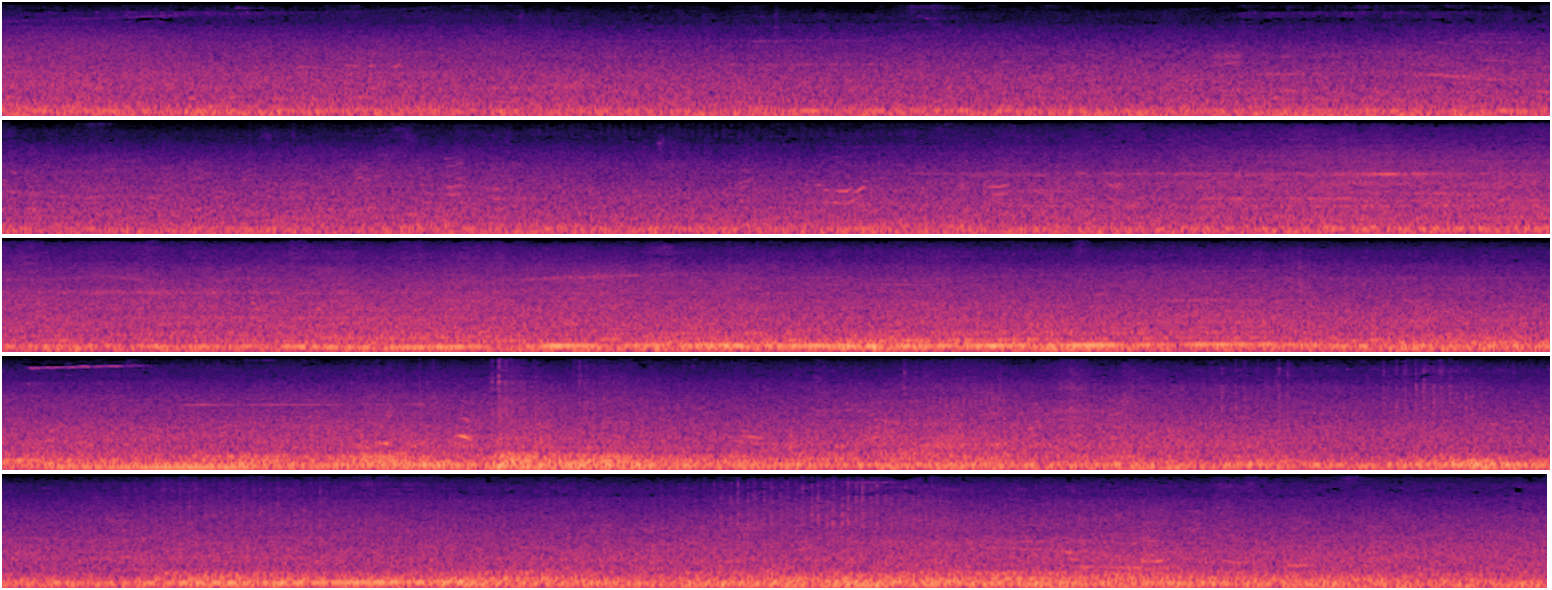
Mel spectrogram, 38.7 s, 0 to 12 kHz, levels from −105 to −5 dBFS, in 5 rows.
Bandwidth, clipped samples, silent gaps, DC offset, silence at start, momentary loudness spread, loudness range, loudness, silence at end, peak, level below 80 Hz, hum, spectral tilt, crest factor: 10.5 kHz; under 0.1%; none; under 0.1%; 0 s; 11 LU; 11 LU; -37 LUFS; 0 s; -20 dBFS; -44 dBFS; none; -7 dB/octave; 16 dB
